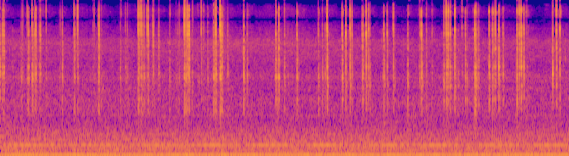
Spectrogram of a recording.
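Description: Long pink nails tap and scratch the small gold metal decorative hinge on a pair of plastic-framed sunglasses lying on a towel. Rapid, light, bright clicks and scrapes patter over a steady low hum with a faint sustained tone.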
